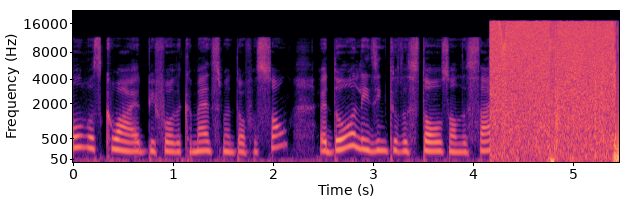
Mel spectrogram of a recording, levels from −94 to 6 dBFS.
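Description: From 4.17 s to the end, the samples are built from the wrong bytes: the reader misaligns or swaps the bytes within each sample, so the rapidly changing low bits become the dominant part of each value. The speech turns into loud, harsh broadband noise.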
